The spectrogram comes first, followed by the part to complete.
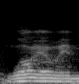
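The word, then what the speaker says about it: יום: believe is pronounced yon y o m e it's y o um WM is the Hebrew spelling but the pronunciation is Yom so we'll try and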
